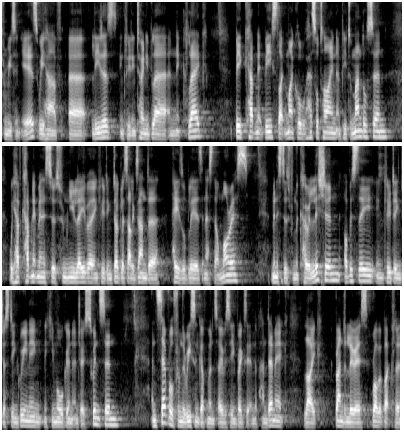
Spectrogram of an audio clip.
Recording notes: This event was part of the IfG's Ministers Reflect one-day conference.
